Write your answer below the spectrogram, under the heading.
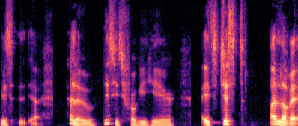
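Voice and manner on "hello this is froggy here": smooth, easy host-style delivery. Praising a video maker's voice and imitating his intro: Froggy's smooth voice. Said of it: "listening to that smooth, smooth voice".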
